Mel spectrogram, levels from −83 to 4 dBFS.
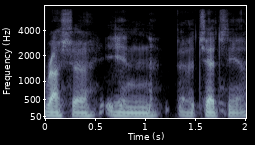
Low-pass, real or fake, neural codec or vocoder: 7.2 kHz; fake; codec, 44.1 kHz, 7.8 kbps, DAC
